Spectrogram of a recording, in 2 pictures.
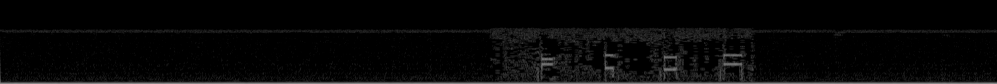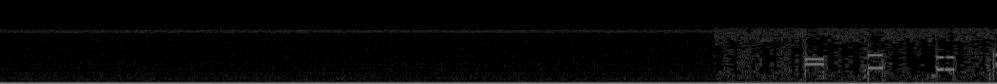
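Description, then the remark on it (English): Telephone keypad dialing tones from someone dialing their phone come through a hissy airport ramp radio channel in two short bursts, each a quick run of beeps lasting a couple of seconds, separated by long stretches of steady static. “Dialing their phone, do it somewhere else.”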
